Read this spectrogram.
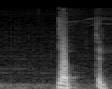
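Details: Pericardial knock.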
